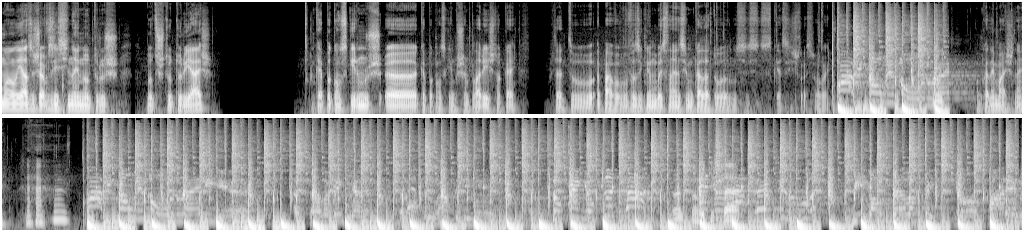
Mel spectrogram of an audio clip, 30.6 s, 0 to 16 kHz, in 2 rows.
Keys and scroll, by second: 1.0 shift+super+m, 1.7 super+b, 2.2 super+b, 2.4 typing, 10.8 b, 11.8 super+b, 12.3 super+l, 12.5 super+space, 13.1 shift+Tab, 14.2 shift+space, 15.0 super+space, 15.1 super+a, 15.6 shift+super+Up, 16.2 shift+Tab, 16.6 shift+space, 17.3 space, 18.9 BackSpace, 30.4 BackSpace.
